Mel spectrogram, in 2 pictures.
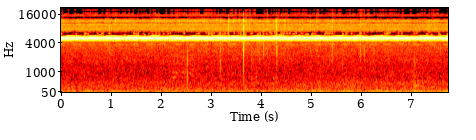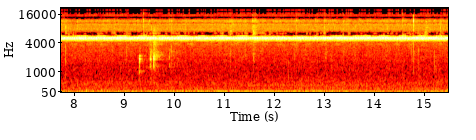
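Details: Bell crickets hold an even, shrill ringing note throughout, set against a bonfire for sleep listening. Occasional crisp crackles of wood sound out, with a soft low rumble of flames beneath.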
